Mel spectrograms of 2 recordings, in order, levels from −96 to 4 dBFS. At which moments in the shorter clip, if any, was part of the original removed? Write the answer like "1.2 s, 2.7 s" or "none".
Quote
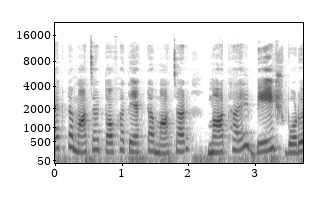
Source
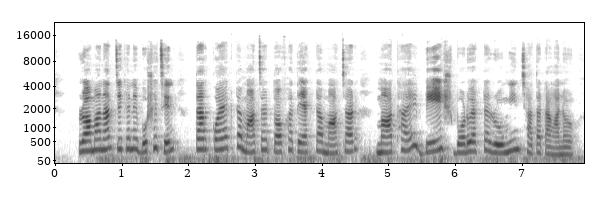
none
